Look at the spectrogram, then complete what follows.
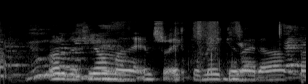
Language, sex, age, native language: Icelandic, female, 11, Icelandic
